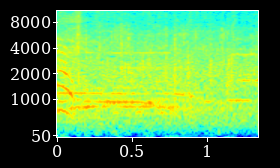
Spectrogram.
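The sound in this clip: Audience clapping for a woman invited up on stage at a live event, a loud, fairly even patter of many hands with voices rising over it.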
